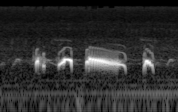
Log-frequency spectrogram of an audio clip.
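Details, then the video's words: Spotted dove call meant to provoke other doves: choppy short notes, an arched coo, a long trembling coo falling in pitch, and a closing short coo, over a steady low electrical hum. "Chim Cu gáy gọi kích bổi / Tiếng cu gáy kích bổi Hiệu quả"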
